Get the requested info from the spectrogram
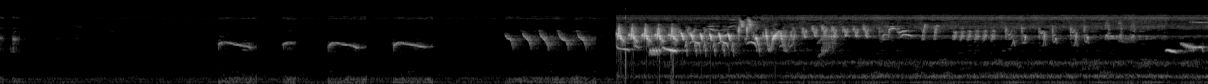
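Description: Songbirds chirping: a few short, down-slurred call notes and a quick trill. About six seconds in, a louder, busy chorus of chattering birds starts abruptly over a steady insect drone.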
